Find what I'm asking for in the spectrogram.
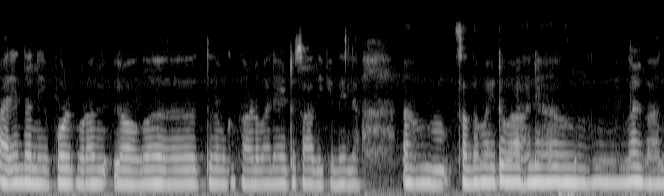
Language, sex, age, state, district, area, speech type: Malayalam, female, 18-30, Kerala, Kollam, rural, spontaneous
